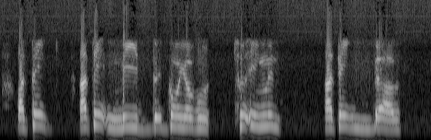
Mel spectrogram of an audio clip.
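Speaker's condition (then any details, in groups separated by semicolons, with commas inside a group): Cerebral palsy; affects movement, balance and posture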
